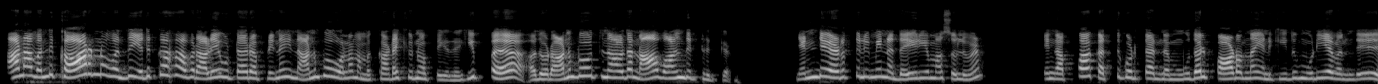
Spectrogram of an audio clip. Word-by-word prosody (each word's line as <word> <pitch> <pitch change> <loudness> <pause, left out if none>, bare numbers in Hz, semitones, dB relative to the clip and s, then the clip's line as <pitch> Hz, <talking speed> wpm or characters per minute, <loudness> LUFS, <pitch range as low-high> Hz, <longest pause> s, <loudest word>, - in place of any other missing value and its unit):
ஆனா 400 +4 +6
வந்து, 360 +5 -1 0.2
காரணம் 445 +4 +7
வந்து, 345 +3 -1
எதுக்காக 430 +5 -3
அவர் 335 -5 -1
அலைய 320 +6 +2
விட்டார்? 295 0 -1
அப்படின்னா, 280 +5 -5
இந்த 295 -4 -2
அனுபவம் 345 0 -3
எல்லாம் 300 +1 -5
நமக்குக் 235 +1 -7
கிடைக்கணும் 285 +1 -3
அப்படிது 205 -5 -10 0.2
இப்ப, 335 +2 -16 0.4
அதோட 235 0 -2
அனுபவத்துனாலதான் 345 -3 0
நான் 315 +4 +5
வாழ்ந்துட்டு 295 -2 0
இருக்கேன். 210 +1 -18 0.7
எந்த 340 +3 +2
இடத்துலயுமே 335 +2 -3
நான் 250 -5 -2
தைரியமா 285 +3 -2
சொல்லுவேன். 245 - -6 0.7
எங்க 265 -1 -4
அப்பா 245 +10 +1
கத்து 275 +5 -3
கொடுத்த 290 -3 -5
அந்த 245 -2 -6 0.2
1 300 +6 0
பாடம் 275 +2 +2
தான் 290 -1 0
எனக்கு 245 0 -10
இது 285 - -8
முடிய 285 +3 -2
வந்து 235 +1 -6
295 Hz, 165 wpm, -22 LUFS, 260-340 Hz, 0.7 s, காரணம்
